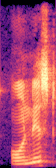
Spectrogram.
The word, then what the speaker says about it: honest: पहले एन लगा, क्यों, क्योंकि ऑनेस्ट का जो उच्चारण होता है हम होनेस्ट नहीं करके ऑनेस्ट करते हैं, जो कि अ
